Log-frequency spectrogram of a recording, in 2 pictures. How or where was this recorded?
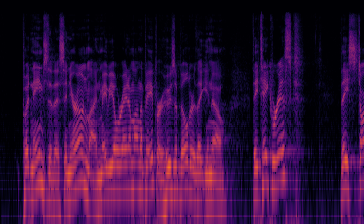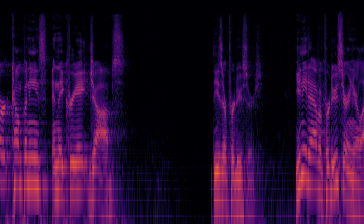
large echoing room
